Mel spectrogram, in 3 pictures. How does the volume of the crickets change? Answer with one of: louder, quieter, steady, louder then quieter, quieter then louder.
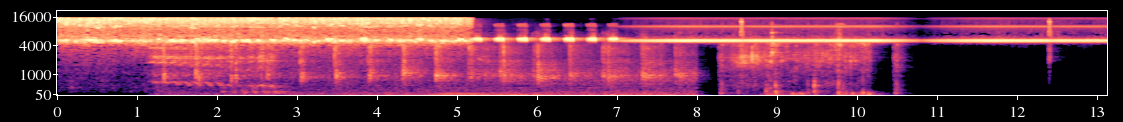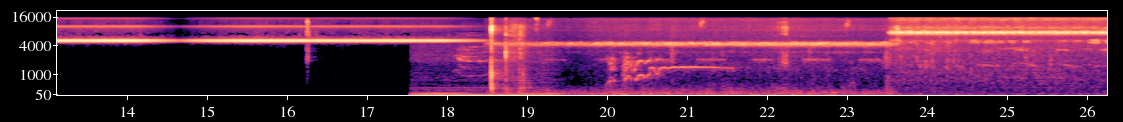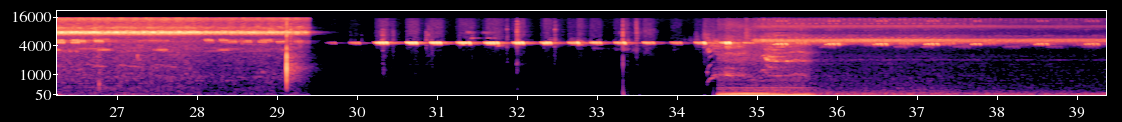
quieter.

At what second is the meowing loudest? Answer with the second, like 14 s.
35 s.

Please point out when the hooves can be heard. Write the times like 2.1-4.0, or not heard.
1.1-10.6.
